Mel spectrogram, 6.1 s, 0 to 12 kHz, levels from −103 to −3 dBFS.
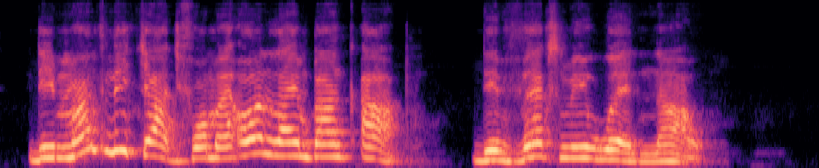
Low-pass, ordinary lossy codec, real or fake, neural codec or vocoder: none; none; fake; codec, 24 kHz, 6 kbps, HILCodec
